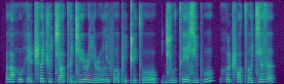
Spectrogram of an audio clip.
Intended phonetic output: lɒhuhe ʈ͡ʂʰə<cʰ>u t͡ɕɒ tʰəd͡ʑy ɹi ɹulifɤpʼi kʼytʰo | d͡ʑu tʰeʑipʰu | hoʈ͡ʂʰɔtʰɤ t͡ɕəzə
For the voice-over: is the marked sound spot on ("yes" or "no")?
no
